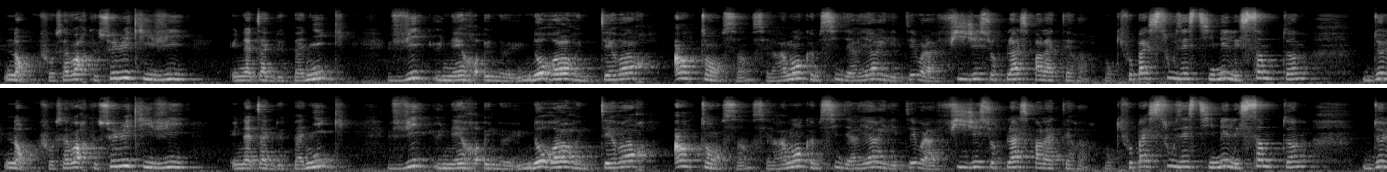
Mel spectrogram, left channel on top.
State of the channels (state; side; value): normal; both; correlation 0.32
